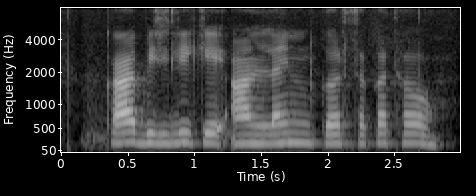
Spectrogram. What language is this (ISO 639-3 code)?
hne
